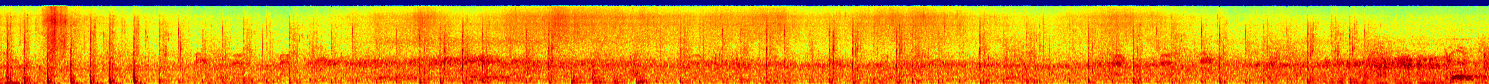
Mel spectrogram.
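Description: Footsteps crunch steadily over a gritty metal deck.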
